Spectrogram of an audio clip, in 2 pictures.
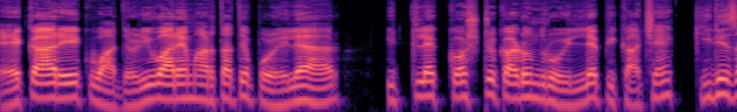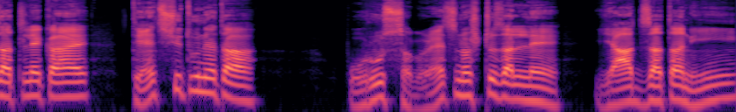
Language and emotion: Goan Konkani, fearful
